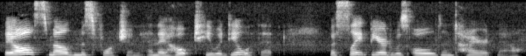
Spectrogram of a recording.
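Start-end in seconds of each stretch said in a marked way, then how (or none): none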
